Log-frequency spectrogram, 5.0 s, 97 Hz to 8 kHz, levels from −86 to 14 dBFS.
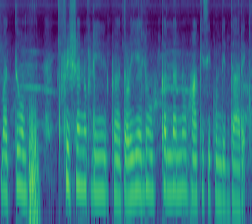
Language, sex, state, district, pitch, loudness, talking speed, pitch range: Kannada, female, Karnataka, Bangalore, 190 Hz, -19 LUFS, 105 wpm, 175-195 Hz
